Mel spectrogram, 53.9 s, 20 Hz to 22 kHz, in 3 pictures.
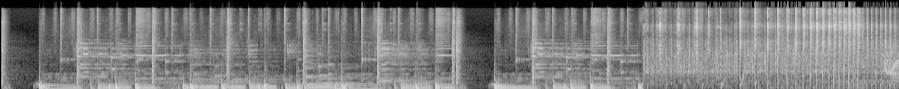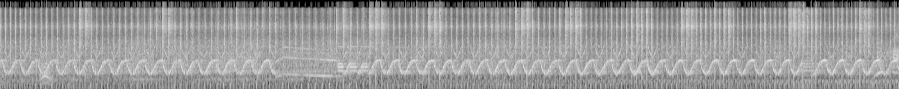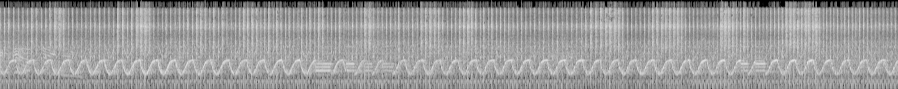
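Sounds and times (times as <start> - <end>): fire truck siren yelping: 12.8 - 53.9.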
